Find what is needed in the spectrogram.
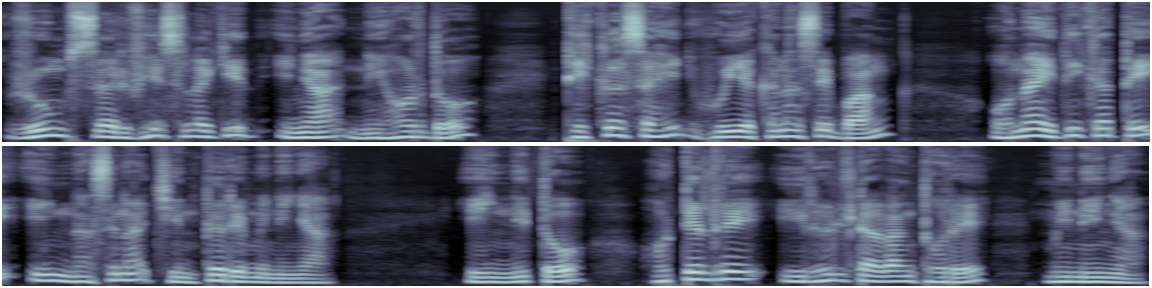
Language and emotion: Santali, fearful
